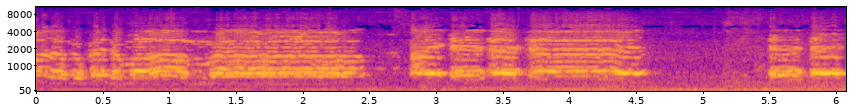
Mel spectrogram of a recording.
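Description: Dancing cactus plush toy playing a song from its small speaker in a high-pitched, sped-up synthetic singing voice. It stops briefly about halfway through and again for about a second near the end.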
